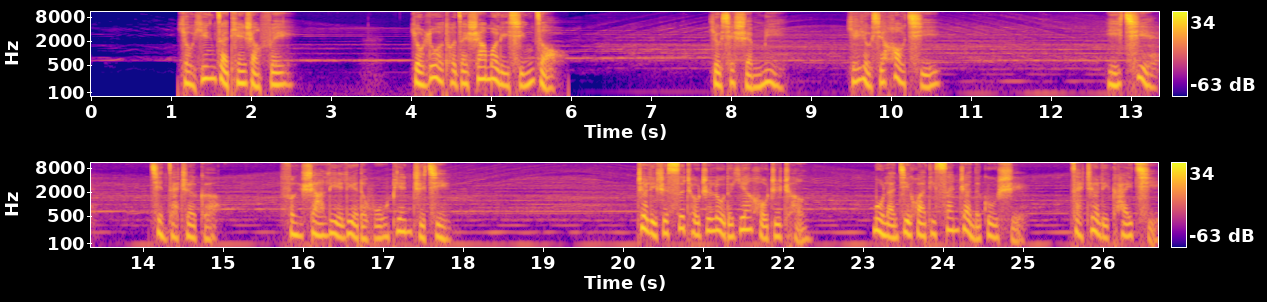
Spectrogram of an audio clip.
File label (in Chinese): 纪录片; 敦煌大漠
